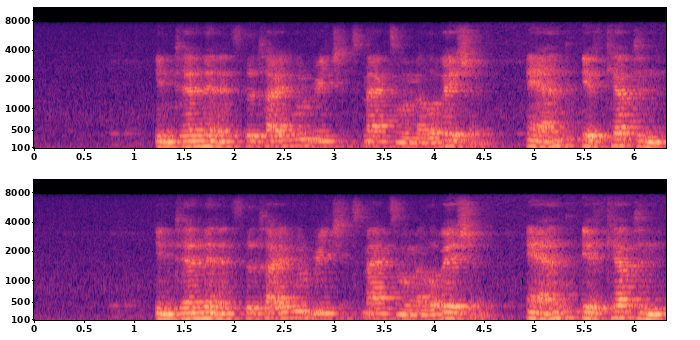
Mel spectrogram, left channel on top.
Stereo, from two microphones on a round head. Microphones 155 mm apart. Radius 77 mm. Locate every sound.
1.2 s a man speaking: centre (ahead or behind), 1.1 m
